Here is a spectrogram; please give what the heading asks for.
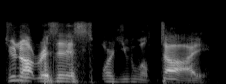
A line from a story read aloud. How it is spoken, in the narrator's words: I'll shout in Orcish again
